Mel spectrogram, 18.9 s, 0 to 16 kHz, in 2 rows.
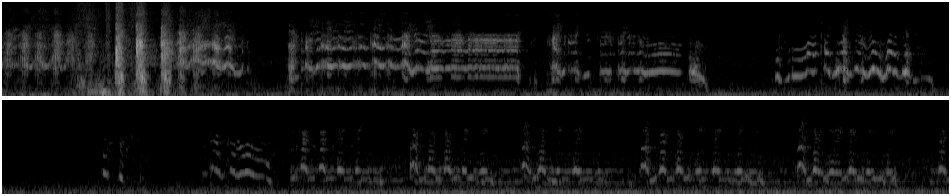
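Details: Foxes gekkering while fighting and establishing a pecking order (2021): harsh, stuttering calls opening with a rough burst, then chattering in rapid bursts.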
